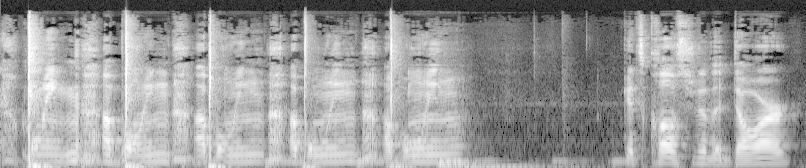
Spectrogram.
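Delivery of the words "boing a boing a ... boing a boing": high bouncy boing sounds; cartoon pogo boings, pitched up; goat boing noises. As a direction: bounce out each boing like a spring. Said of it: "He's like".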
